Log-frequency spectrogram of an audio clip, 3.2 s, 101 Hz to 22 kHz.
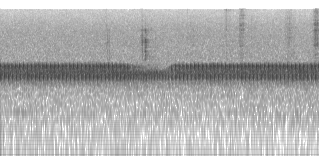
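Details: European nightjar churring at night in Devon, South West UK, recorded with a parabolic microphone and Zoom H5: a steady, rapid mechanical trill held for the whole stretch, dipping briefly in pitch near the middle before resuming.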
